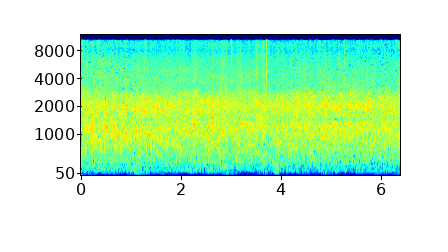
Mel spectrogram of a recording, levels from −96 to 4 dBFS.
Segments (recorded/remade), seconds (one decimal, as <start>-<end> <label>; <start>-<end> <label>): 0.0-1.2 recorded; 1.2-4.0 remade; 4.0-6.4 recorded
